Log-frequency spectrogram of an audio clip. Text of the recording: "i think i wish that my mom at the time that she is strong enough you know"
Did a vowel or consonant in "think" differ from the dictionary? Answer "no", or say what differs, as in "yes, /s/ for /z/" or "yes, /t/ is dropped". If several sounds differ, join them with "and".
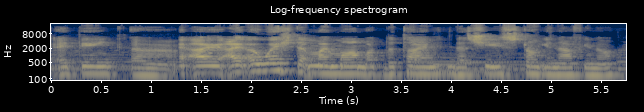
yes, /t/ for /θ/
